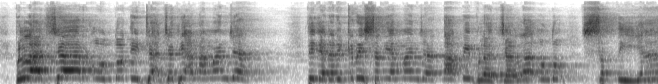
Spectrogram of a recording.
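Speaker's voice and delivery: loud, high preacher's exhortation; full-force preaching. Real, not acted. Preacher urging the congregation not to be spoiled, full-force preaching. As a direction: drive it home to the congregation at a shout.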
